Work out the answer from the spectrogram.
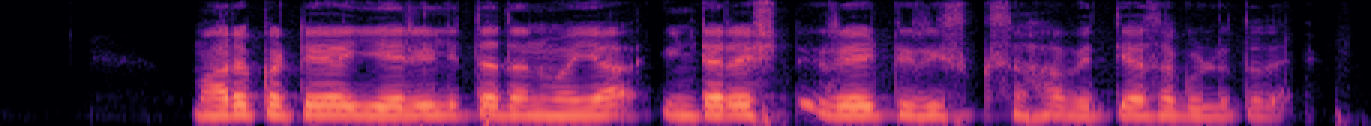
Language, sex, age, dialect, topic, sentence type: Kannada, male, 18-24, Mysore Kannada, banking, statement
